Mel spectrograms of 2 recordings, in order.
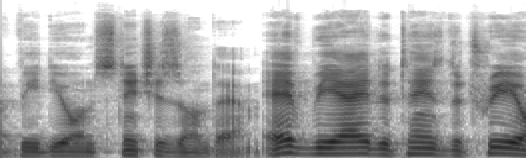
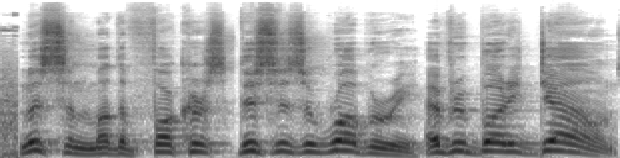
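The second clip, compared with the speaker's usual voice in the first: higher, commanding robber shout; robbery announcement; 7 semitones higher than usual. Retold or imitated. Robber ordering the bank customers down, mock commanding shout. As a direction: bark orders at the hostages.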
